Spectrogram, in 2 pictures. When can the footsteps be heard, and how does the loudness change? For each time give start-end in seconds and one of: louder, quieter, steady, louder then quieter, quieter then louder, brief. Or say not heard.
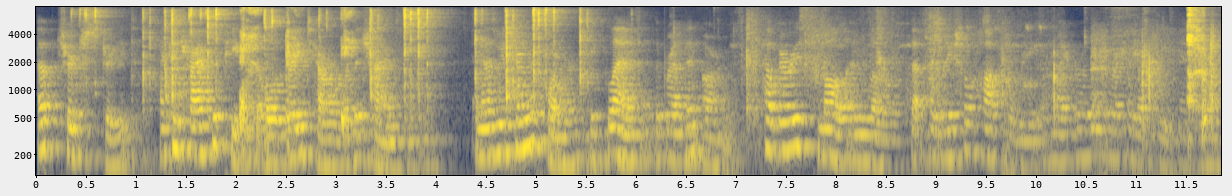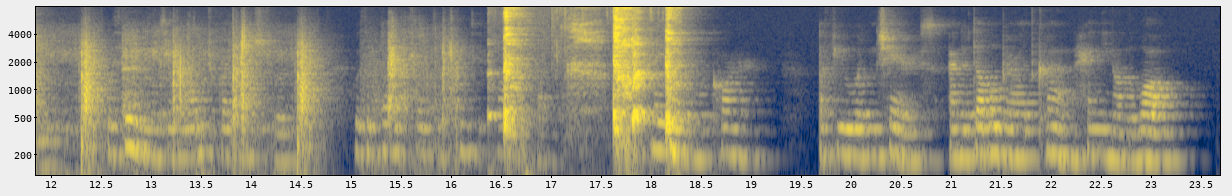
7.0-16.1 louder.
